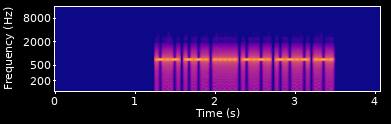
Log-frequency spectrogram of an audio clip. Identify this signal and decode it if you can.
Morse code, heard as a keyed tone, about 40 wpm, 700 Hz. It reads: KG5CQR
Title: USA Call Signs Repeated 3x 40wpm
